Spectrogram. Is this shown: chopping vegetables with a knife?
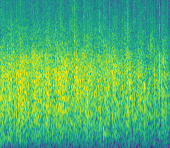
no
